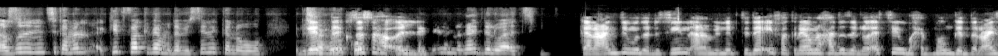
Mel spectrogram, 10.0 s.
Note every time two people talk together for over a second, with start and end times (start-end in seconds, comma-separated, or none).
3.1-4.3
